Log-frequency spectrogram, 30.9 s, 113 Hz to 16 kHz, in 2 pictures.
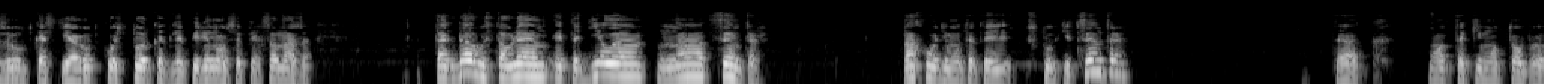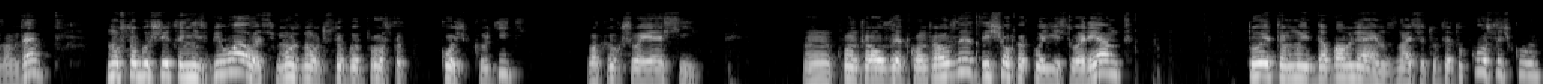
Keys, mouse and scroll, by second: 4.0 g, 9.0 click, 10.3-14.5 drag, 23.9 ctrl+z, 29.4-30.8 drag.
